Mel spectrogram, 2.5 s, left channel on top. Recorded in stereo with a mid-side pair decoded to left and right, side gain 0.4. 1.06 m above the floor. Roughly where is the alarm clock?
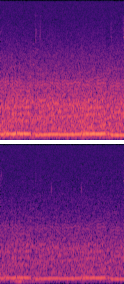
I don't hear an alarm clock.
